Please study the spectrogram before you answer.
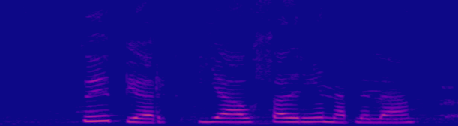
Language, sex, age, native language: Icelandic, female, 13, Icelandic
